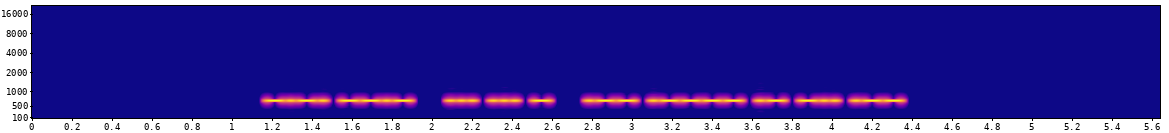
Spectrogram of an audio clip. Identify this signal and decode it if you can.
Morse code, heard as a keyed tone, about 46 wpm, 700 Hz. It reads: CQ SST W1ADW
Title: K1USN SST QSO Practice - 45wpm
